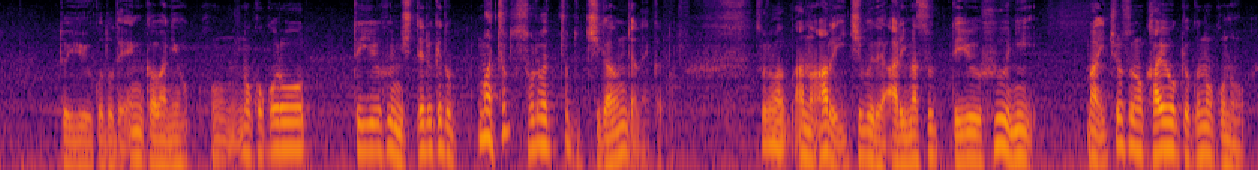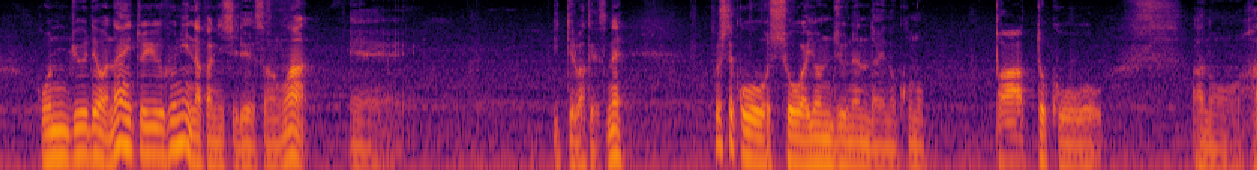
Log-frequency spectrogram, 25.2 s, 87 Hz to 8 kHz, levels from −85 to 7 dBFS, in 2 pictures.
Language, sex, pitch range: Japanese, male, 85-100 Hz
